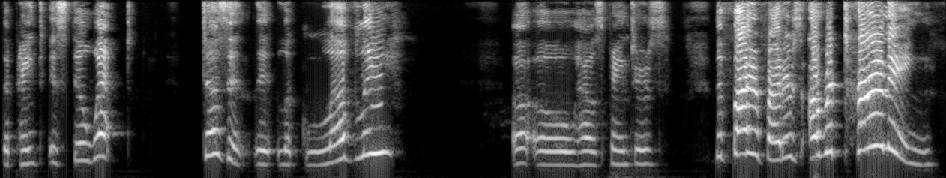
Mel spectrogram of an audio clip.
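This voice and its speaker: A woman reading a children's story aloud in an expressive way, drawing out key words for emphasis. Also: sits high. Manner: animated, drawn-out emphasis on exclamations and key phrases.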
